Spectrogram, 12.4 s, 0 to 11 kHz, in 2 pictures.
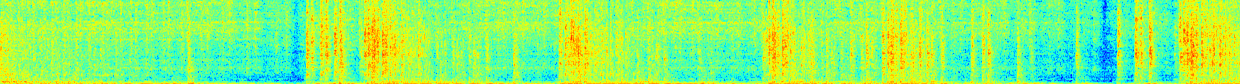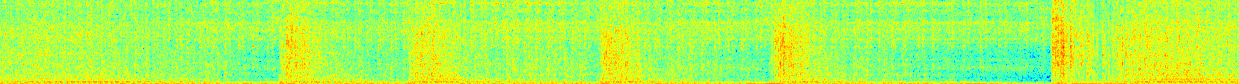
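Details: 1981 Ford Mustang 5.0 carbureted V8, parked since 1996, fed by a temporary electric fuel pump: surges, sags and keeps stumbling instead of idling; a large vacuum leak is suspected, possibly the carb gasket, or distributor timing slightly off.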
